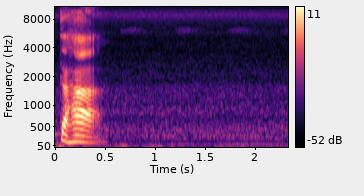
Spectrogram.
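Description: A man's voice ends a word in the first half-second, then faint crickets chirping in the background: a steady high trill with soft, evenly repeating pips.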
